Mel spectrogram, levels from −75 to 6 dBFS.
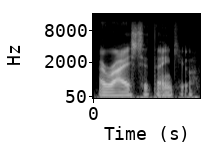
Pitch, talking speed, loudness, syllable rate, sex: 100 Hz, 280 wpm, -20 LUFS, 6.0 syllables/s, male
